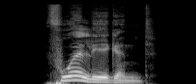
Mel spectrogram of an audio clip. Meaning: present participle of vorlegen
- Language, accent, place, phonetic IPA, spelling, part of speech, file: German, Germany, Berlin, [ˈfoːɐ̯ˌleːɡn̩t], vorlegend, verb, De-vorlegend.ogg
